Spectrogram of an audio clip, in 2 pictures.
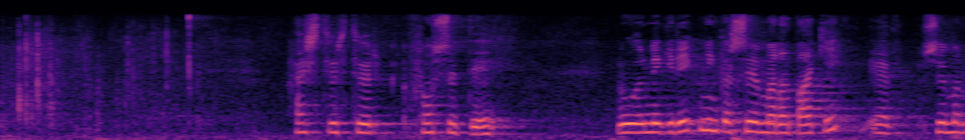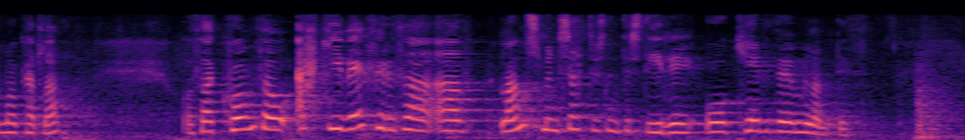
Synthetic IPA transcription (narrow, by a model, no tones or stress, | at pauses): hajst̪vɪr̥t̪ʏɾfɔr̥sɛt̪ɪ | nuɛɾmɪːcɪɾɪjkniŋkḁsʏːmaɾaðpaːcɪɛvsʏːmaɾmaːwkʰat̪la | ɔ̰ɣθaðkʰɔːmθowɛhcɪvɛːɣfɪɾɪɾ̥θaðaðlant̪smɛnːsɛht̪ʏsɪnt̪ɪɾ̥st̪iːɾɪɔɣcʰejɾðʏʏmlant̪ɪθ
